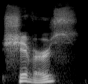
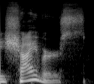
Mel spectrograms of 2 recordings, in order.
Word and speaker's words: Shivers: Yeah, well, so my last name is Shivers. And for whatever reason people really like to say shyvers.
